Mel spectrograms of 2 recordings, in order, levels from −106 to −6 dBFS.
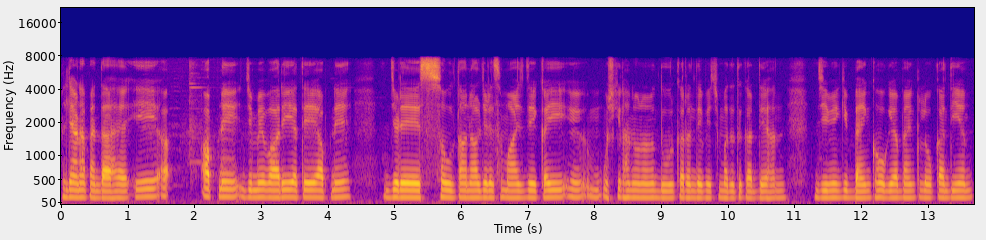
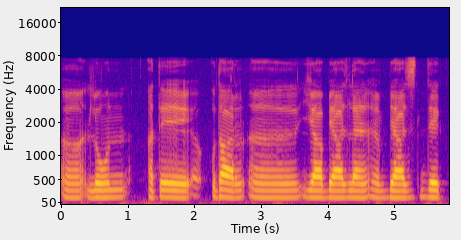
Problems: none marked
